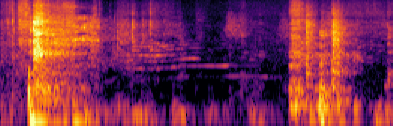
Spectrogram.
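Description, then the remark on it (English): A cat meows once with a thin, drawn-out cry, framed by sharp clattering knocks like dishes or objects being moved. “And sorry, I'm just going to shut the cat off.”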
